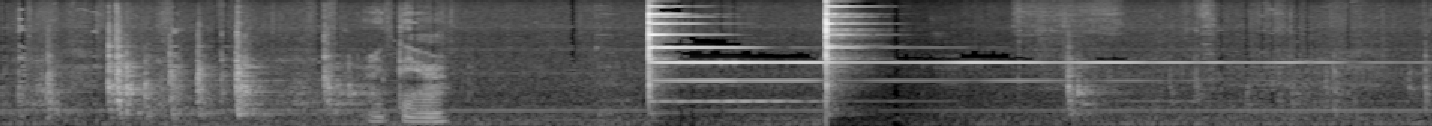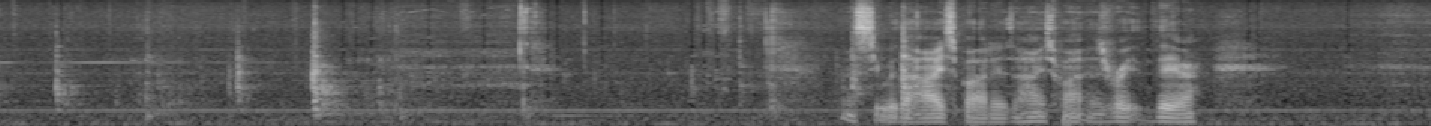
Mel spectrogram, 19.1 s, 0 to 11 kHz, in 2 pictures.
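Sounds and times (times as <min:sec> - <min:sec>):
low hum: 0:03.6 - 0:14.3
struck metal sprocket ringing: 0:04.3 - 0:10.8.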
